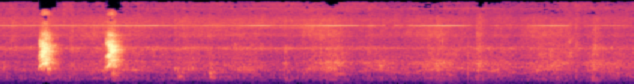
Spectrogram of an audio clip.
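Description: A Lhasa Apso gives two sharp, high barks about a second apart, objecting to a vacuum cleaner.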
